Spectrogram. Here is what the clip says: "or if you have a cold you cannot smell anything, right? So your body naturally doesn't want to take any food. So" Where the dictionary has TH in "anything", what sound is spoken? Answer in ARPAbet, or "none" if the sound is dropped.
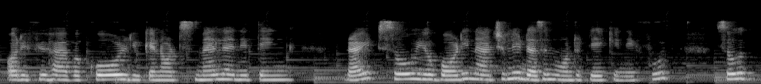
T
